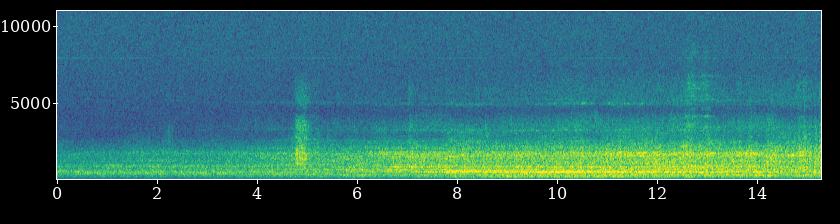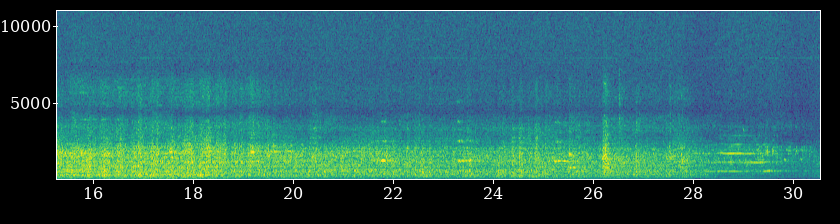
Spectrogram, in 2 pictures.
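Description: Freight train of tank cars rolling across a steel girder bridge. The wheel-and-rail noise builds to its loudest about ten seconds in, holds steady, then drops away sharply near the end.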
